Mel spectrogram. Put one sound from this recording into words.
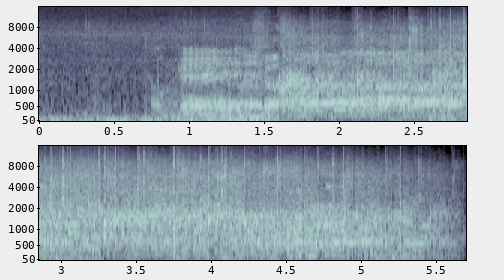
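A group of young men clap and cheer.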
